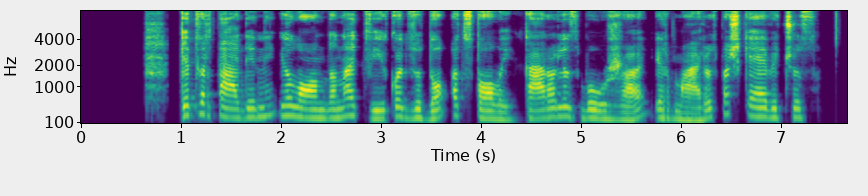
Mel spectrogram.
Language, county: Lithuanian, Kaunas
